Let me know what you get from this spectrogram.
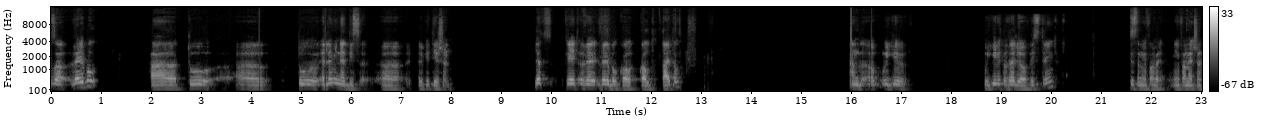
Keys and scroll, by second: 0.8 Up, 11.2 typing, 13.6-16.7 typing.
